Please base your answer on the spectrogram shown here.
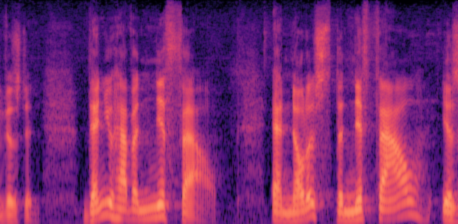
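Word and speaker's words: נִפְעַל: know the Hebrew conjugation the name is nif Al listen to the sounds of the words nif FAL nishmere nifcad all right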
